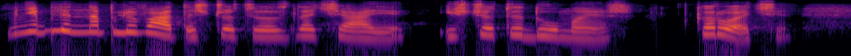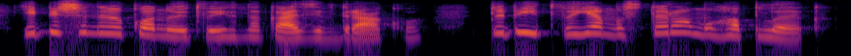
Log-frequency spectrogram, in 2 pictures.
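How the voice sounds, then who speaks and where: A woman's voice: sits high, very animated, brisk, dry recording, lo-fi sound. Crabbe, a woman voicing a coarse hulking teen bully. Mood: furious. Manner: coarse, slangy, shouting. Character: crude hulking teenage boy bully.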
